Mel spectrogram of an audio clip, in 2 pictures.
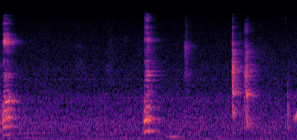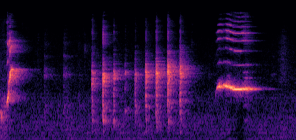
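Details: An African grey parrot mimics sounds: a run of clicks, squawky syllables and quick chattering notes, ending on a clear, rising whistle.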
